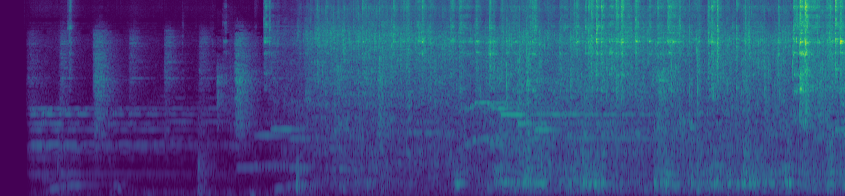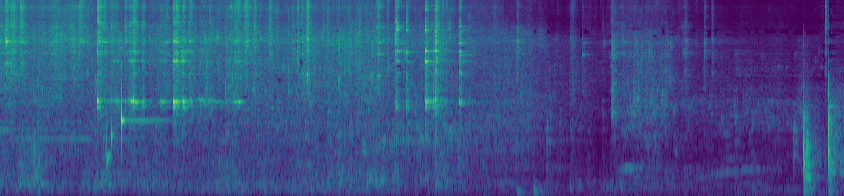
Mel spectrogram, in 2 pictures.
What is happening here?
While the phone was ringing I started washing dishes under running water. While this was all happpening I also received a notification on my phone.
